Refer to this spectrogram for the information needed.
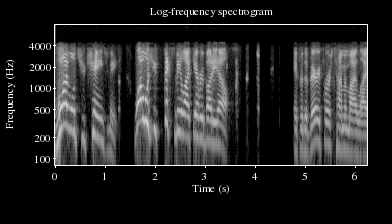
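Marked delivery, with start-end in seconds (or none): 0.0-3.5 mock furious, high, swooping angry scream. Retelling getting pissed off and yelling at god: retelling an angry scream at god. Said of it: "I started screaming at God".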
